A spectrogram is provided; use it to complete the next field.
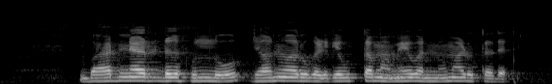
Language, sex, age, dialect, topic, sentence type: Kannada, female, 36-40, Coastal/Dakshin, agriculture, statement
